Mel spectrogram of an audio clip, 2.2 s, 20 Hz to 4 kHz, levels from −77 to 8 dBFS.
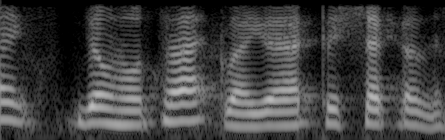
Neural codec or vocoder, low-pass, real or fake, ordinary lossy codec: codec, 16 kHz, 0.5 kbps, FreqCodec, larger model; 3.6 kHz; fake; none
